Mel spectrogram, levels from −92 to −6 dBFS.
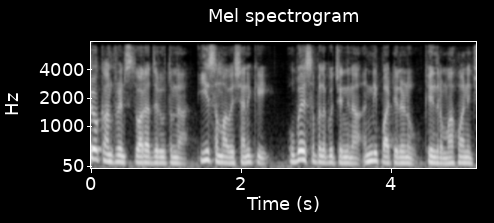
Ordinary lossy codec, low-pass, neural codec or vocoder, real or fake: none; 7.2 kHz; codec, 16 kHz, 2 kbps, X-Codec, HuBERT features, trained on LibriSpeech; fake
